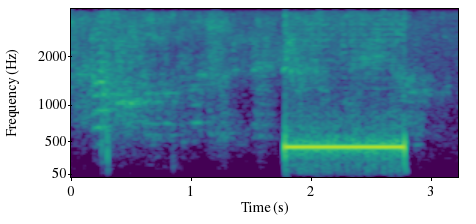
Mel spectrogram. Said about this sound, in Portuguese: chamando agora.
